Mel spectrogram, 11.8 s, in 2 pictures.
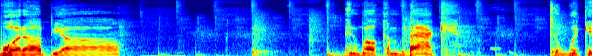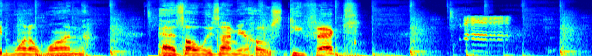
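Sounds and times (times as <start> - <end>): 
speech: 0.0 - 1.3, 3.4 - 4.7, 5.5 - 6.9, 7.5 - 9.6
lamb bleating sound effect: 10.4 - 11.2.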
